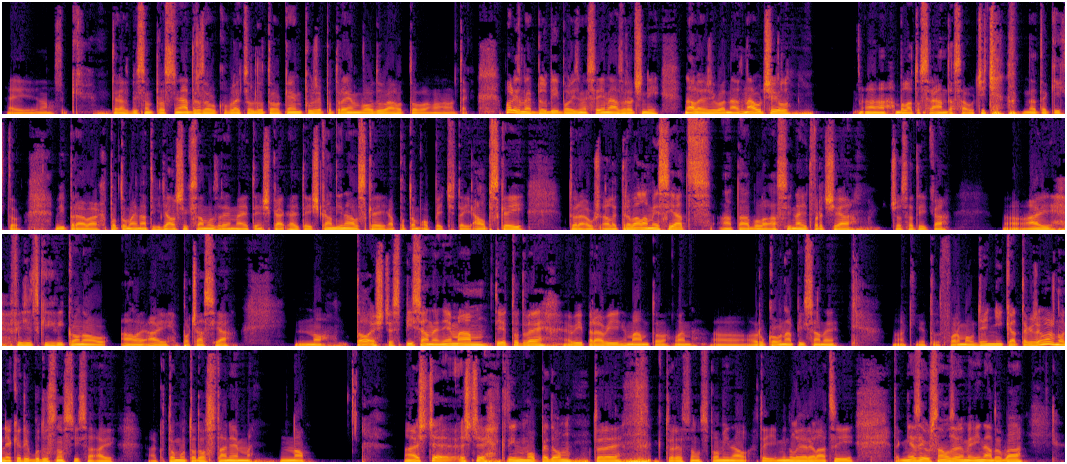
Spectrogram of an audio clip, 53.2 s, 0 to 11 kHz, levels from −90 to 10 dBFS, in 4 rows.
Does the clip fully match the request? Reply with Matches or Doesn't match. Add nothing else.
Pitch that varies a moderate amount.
Matches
